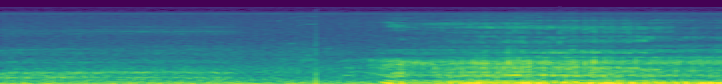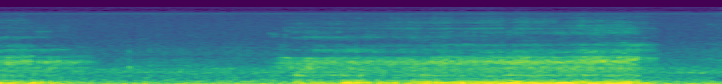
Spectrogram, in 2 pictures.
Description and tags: Soft Growl (Right)
Suspense, Orchestral, Thriller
